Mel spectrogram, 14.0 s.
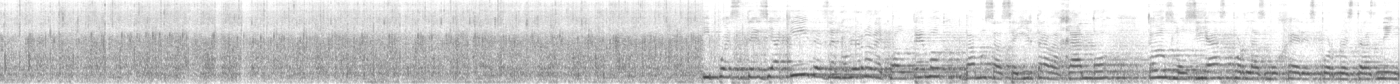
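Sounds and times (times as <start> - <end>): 
audience applause: 0.0 - 7.6
speech: 7.2 - 13.9.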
